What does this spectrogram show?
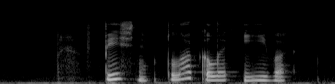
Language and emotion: Russian, sad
